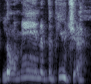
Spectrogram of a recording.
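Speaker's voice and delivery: high, rising announcer flourish; playful trailer voice; dramatic title read. Pretend. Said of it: "Don't know why I said it like that".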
